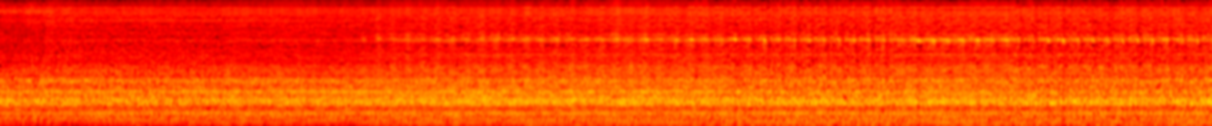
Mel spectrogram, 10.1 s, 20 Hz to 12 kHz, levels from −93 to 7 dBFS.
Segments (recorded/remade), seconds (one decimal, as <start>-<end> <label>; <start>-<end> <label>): 0.0-1.9 recorded; 1.9-6.1 remade; 6.1-7.5 recorded; 7.5-8.4 remade; 8.4-10.1 recorded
